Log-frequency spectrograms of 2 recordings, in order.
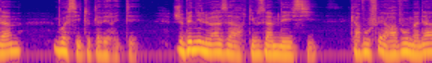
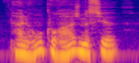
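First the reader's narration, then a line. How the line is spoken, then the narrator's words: Kind tone. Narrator (French): dit Sylvia d'un ton bienveillant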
